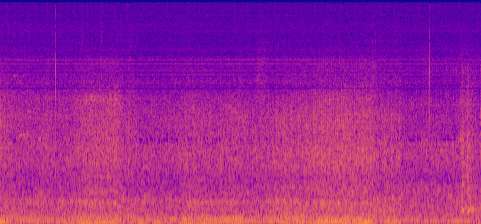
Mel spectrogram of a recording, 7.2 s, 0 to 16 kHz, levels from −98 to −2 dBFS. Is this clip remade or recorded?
recorded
